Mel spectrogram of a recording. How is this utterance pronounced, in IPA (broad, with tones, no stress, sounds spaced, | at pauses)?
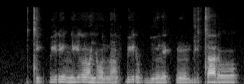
t i˨ k͡p i˧ ɾ i˨ n i˧ l ɔ̃˧ j ɔ̃˨ n ã˨˦ k͡p i˦˨ ɾ u˨ ɡ͡b ĩ˨ ɾ e˨ k͡p ũ˨ b i˨˦ t a˦ ɾ o˦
